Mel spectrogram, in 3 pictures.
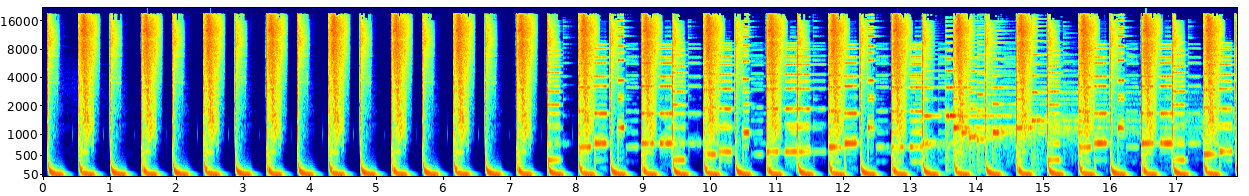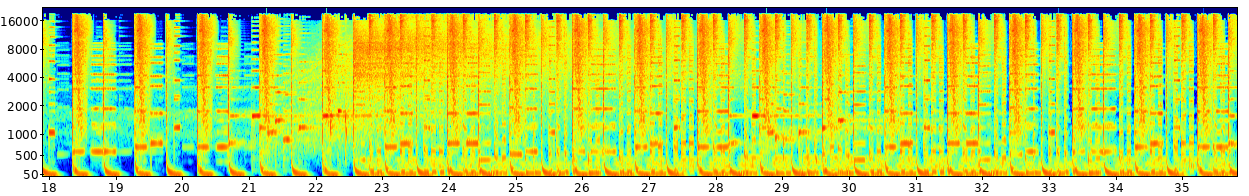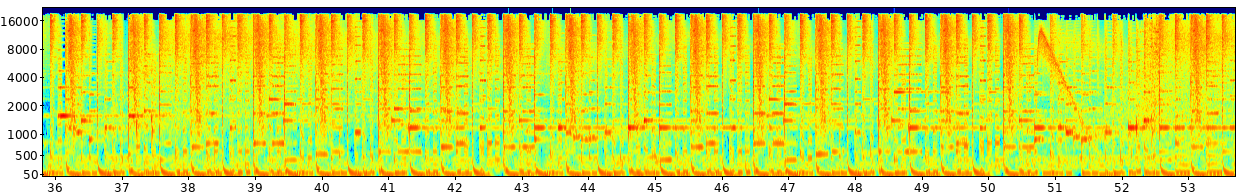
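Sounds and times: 
kick drum: 0.0 - 53.6.

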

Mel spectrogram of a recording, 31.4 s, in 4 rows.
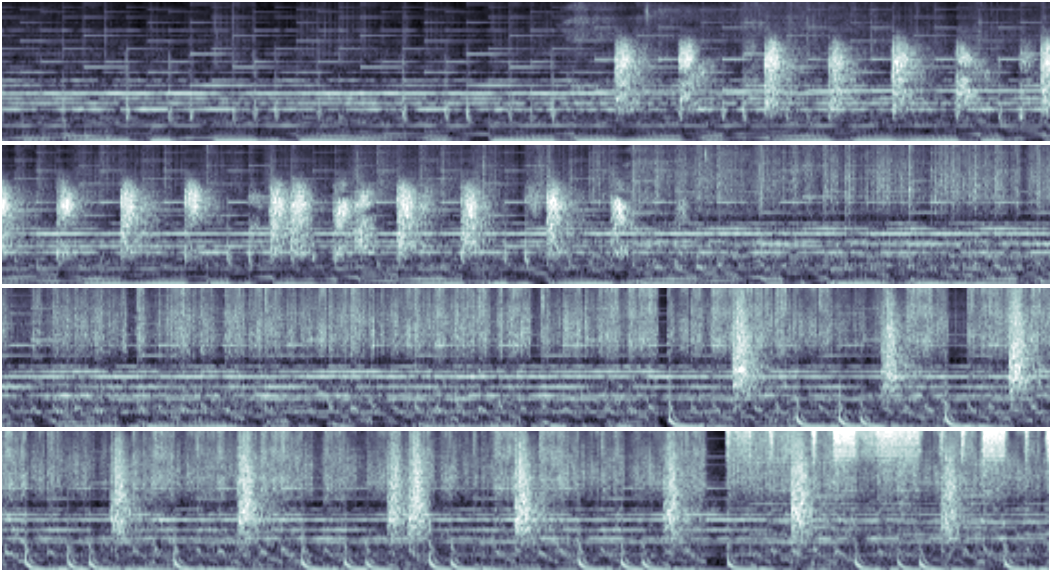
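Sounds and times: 
wildly overdriven electronics rhythmic industrial noise: 0.2 - 31.4.

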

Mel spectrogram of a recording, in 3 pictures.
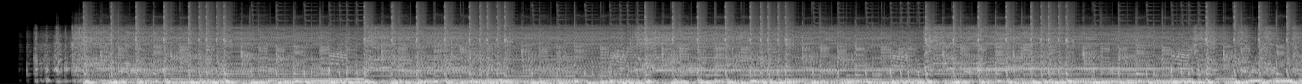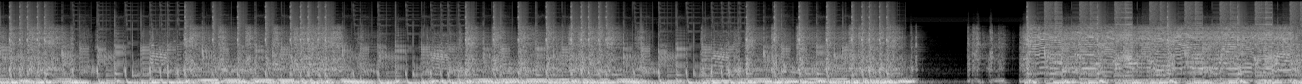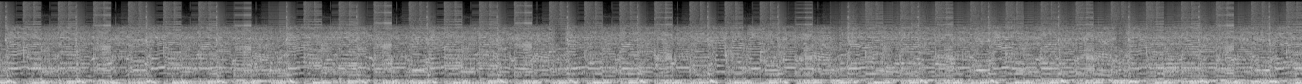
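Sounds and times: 
guitar with LSDJ mono chiptune metal: 0.2 - 39.0.

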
